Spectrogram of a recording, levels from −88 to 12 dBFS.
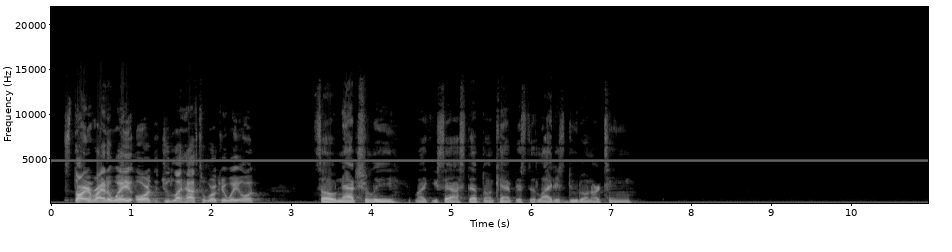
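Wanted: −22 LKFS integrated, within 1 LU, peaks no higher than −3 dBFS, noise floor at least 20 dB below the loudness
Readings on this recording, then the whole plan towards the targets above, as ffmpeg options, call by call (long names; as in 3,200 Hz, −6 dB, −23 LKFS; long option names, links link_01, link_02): mains hum 50 Hz; hum harmonics up to 150 Hz; level of the hum −48 dBFS; interfering tone 4,800 Hz; level of the tone −49 dBFS; integrated loudness −26.5 LKFS; sample peak −9.5 dBFS; target loudness −22.0 LKFS
→ -af "bandreject=frequency=50:width_type=h:width=4,bandreject=frequency=100:width_type=h:width=4,bandreject=frequency=150:width_type=h:width=4"
-af "bandreject=frequency=4800:width=30"
-af "volume=4.5dB"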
